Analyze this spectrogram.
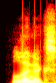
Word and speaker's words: Linux: Linux, pronounced with a short I, is an open-source computer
